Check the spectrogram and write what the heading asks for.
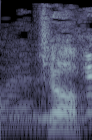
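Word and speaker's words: Čop: Chop, el Chop, del Málaga. Chop. Chop. El del Málaga. – Ah, sí, sí, sí, se escribe Cop.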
